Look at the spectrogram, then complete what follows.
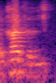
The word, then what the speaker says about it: ghazal: It's called the ghazals, spelled Ghazal. It's been mispronounced and misunderstood and mispracticed by many American poets, chiefly people like Adrian Rich and Jim Harrison.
